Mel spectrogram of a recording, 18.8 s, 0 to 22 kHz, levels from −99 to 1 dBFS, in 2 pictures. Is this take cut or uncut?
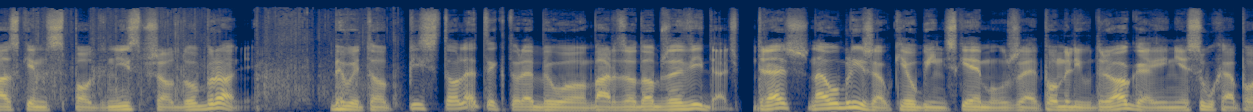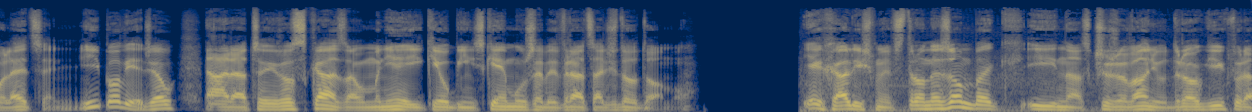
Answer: cut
